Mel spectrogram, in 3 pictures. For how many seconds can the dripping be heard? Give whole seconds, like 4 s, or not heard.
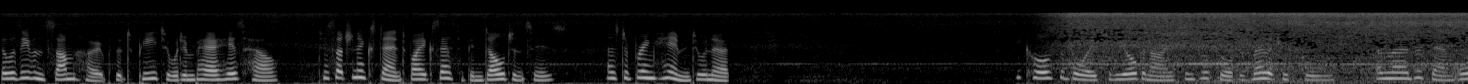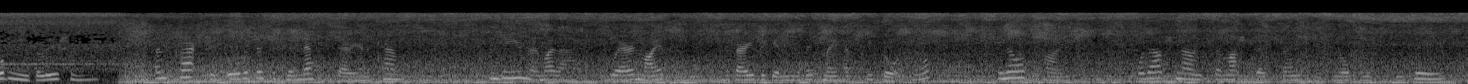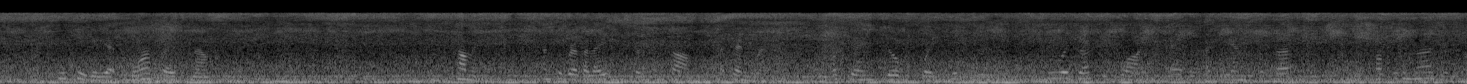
not heard.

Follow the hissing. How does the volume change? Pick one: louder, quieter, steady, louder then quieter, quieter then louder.
louder.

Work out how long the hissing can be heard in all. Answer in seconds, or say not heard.
44 s.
